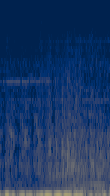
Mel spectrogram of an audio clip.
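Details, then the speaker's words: Old diesel dump truck stuck in mud: uneven, lumpy running with surging knocks, never settling, near stalling; cold stumbling, owner suspects it wasn't warmed up enough, unconfirmed. "Maybe. Or did you just not let it warm up enough? Probably didn't let it warm up enough."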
